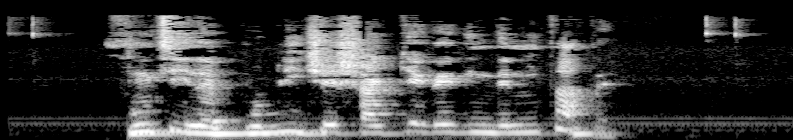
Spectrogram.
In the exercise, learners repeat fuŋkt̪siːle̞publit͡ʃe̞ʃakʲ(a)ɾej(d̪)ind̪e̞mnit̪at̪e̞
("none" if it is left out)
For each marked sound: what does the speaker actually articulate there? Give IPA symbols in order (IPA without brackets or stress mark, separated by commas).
e, d̪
